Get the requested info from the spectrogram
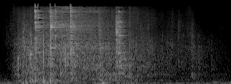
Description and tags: opening a shower curtain slowly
